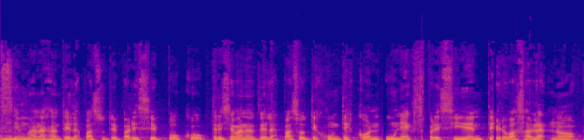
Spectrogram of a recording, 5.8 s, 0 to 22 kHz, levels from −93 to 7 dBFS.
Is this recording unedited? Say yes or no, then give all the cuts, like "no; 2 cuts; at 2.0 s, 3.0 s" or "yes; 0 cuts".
no; 3 cuts; at 2.0 s, 3.8 s, 4.9 s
